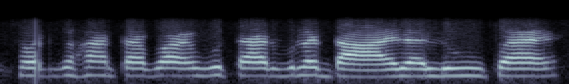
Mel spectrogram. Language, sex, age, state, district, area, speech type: Assamese, female, 45-60, Assam, Majuli, urban, conversation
